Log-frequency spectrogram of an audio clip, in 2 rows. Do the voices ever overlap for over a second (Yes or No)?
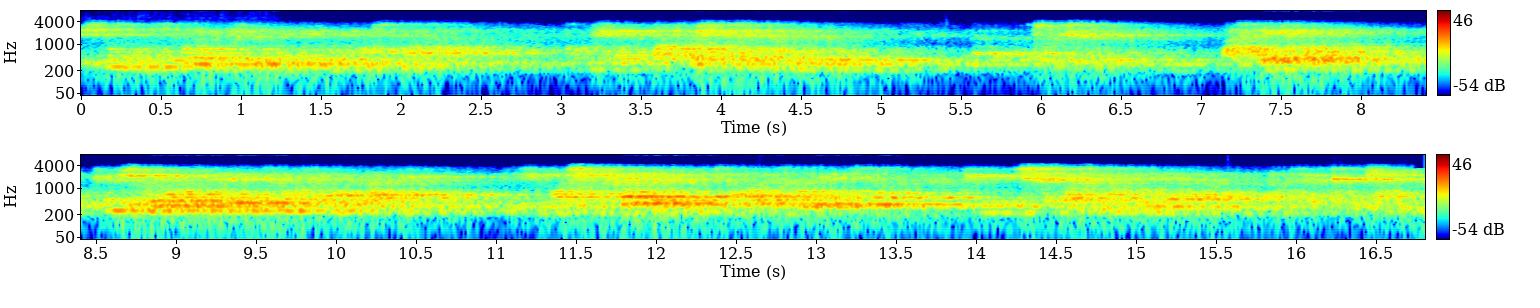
No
